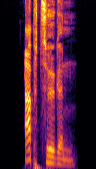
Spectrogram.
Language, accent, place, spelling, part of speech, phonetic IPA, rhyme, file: German, Germany, Berlin, abzögen, verb, [ˈapˌt͡søːɡn̩], -apt͡søːɡn̩, De-abzögen.ogg
- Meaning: first/third-person plural dependent subjunctive II of abziehen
